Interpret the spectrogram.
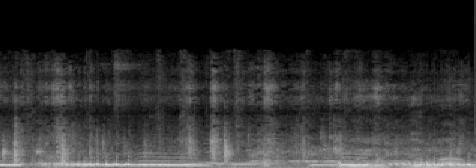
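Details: A captive breeding pair of Barbary doves, one white and one red, give low, mellow, drawn-out coos, each held steady before sliding down and fading, with a man's voice faintly heard beneath.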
